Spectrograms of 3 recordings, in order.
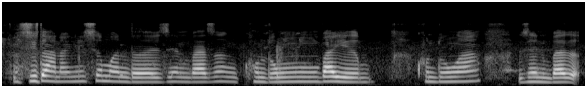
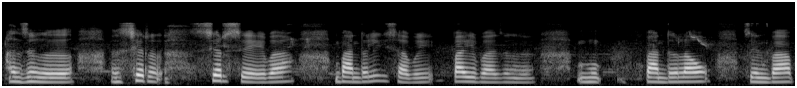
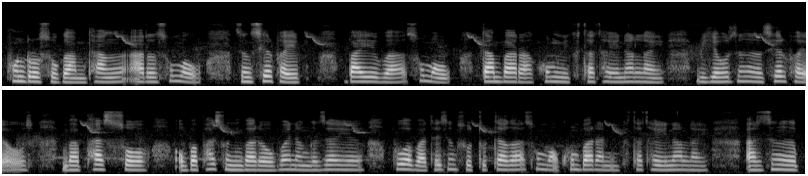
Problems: constant background noise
